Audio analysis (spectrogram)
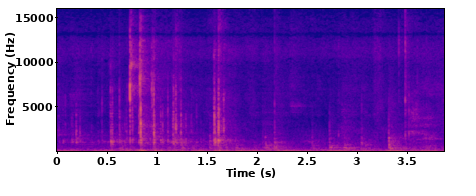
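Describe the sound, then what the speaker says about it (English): Close, quiet computer keyboard tapping: a scattered run of light key clicks at an uneven pace, with no talk. "You can close this one, you can press Ctrl C for this."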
